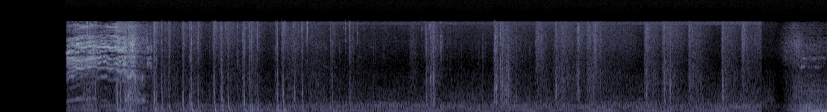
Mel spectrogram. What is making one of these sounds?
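A horse's hooves thud on grassy ground.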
